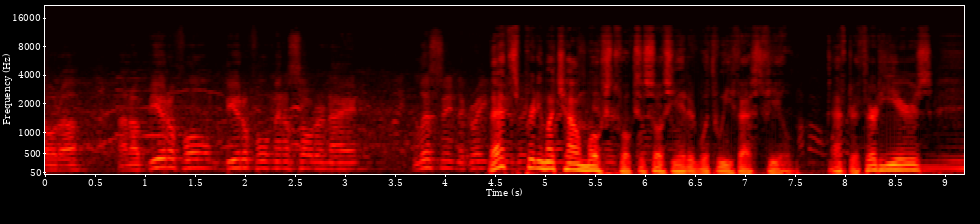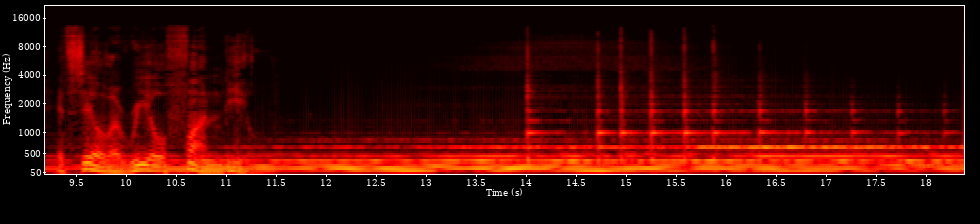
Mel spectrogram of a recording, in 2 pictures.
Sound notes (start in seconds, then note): 4.7 voiceover; 11.5 serene music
